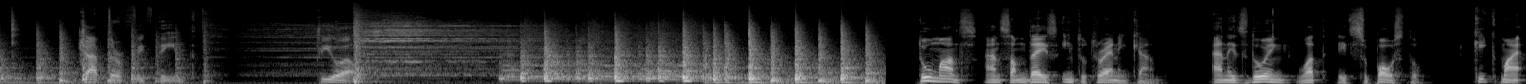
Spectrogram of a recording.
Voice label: Audiobook; me no see but me hear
